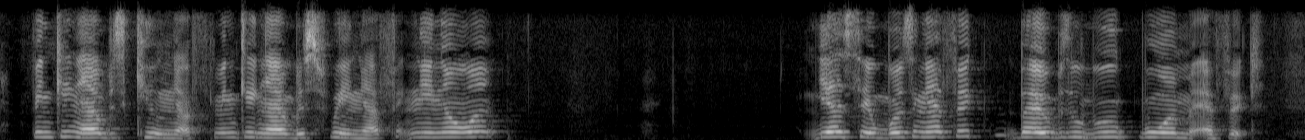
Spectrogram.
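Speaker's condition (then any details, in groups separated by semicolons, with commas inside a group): Cerebral palsy; quadriplegic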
